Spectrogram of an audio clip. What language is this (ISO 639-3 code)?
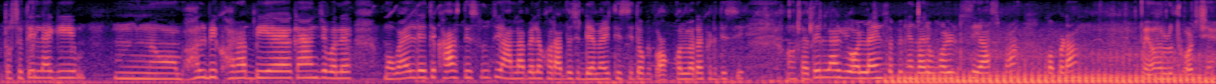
ori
